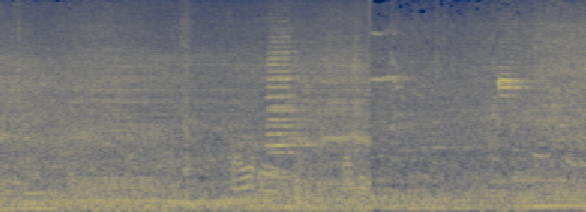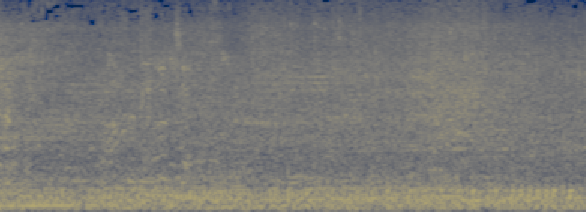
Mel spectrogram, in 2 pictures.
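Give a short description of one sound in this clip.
A motorcycle engine idles close by with a low rumble.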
